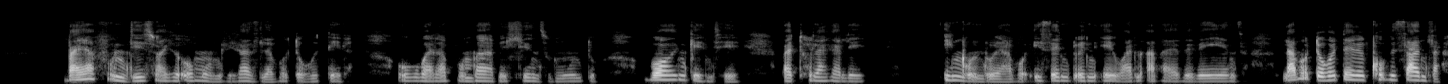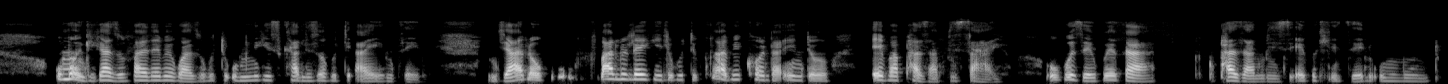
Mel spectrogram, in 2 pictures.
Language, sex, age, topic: North Ndebele, female, 50+, health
